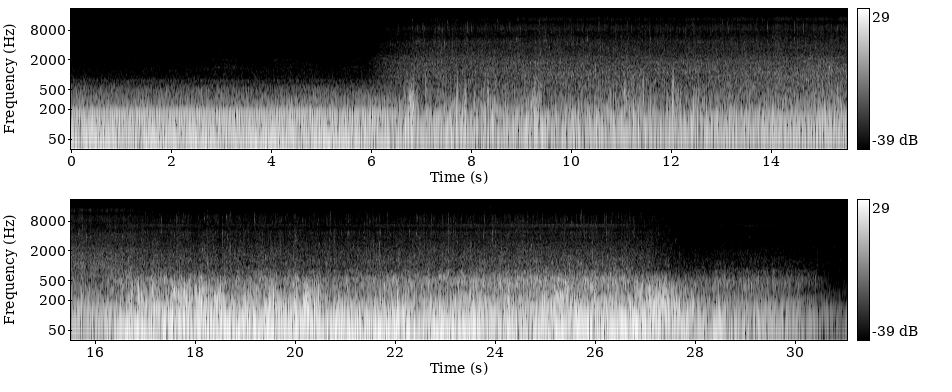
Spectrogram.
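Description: Narrowboat's diesel engine running steadily while cruising, under-water rush and wind noise. The wind buffeting on the microphone gets much louder about halfway through, then fades near the end.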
